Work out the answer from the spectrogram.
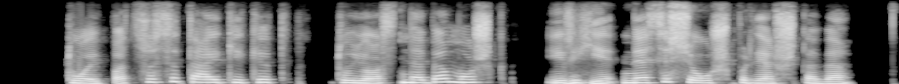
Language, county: Lithuanian, Utena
